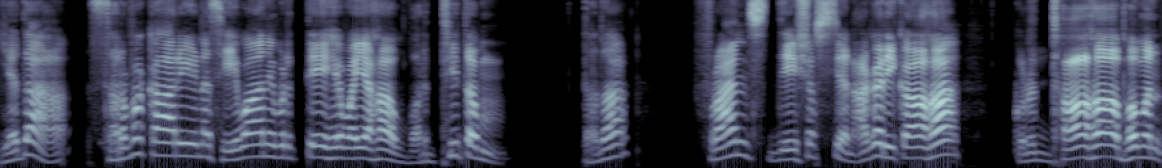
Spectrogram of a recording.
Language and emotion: Sanskrit, angry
